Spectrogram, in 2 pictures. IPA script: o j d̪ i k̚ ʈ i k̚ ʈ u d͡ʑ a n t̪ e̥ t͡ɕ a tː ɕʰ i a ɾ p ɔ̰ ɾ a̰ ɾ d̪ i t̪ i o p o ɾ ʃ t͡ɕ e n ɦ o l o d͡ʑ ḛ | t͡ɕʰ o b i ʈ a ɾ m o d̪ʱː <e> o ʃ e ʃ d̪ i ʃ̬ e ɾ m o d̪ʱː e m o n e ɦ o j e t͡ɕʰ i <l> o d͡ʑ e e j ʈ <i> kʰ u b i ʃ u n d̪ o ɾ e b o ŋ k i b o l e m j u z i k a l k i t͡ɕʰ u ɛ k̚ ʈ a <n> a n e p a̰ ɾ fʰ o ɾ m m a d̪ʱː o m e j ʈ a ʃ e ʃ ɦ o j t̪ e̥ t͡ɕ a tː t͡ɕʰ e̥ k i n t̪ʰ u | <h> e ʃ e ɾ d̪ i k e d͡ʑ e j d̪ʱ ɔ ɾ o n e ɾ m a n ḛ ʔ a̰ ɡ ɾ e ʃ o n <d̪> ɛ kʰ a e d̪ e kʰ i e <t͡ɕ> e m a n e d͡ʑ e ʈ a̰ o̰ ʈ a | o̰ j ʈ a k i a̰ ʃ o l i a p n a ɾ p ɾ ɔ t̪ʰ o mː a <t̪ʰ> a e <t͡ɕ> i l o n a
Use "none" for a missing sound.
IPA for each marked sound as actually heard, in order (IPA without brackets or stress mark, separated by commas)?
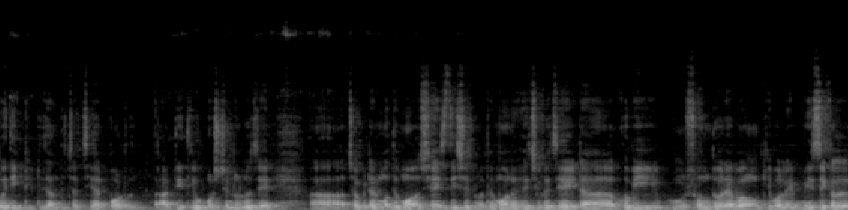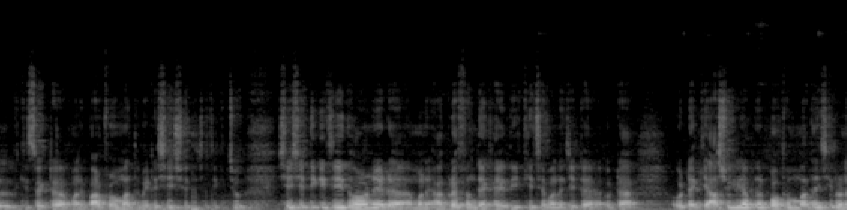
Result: e, l, a, m, ʃ, d̪, t͡ɕʰ, t̪ʰ, t͡ɕʰ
